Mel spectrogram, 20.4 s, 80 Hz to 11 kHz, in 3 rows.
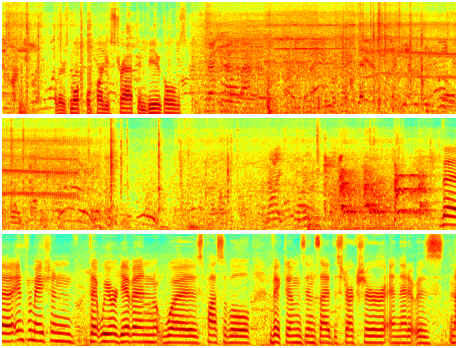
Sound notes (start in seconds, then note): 2.7 whir of machinery; 11.8 dog barking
